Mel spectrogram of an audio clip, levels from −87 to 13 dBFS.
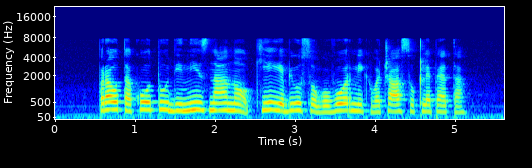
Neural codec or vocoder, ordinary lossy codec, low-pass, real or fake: none; none; none; real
